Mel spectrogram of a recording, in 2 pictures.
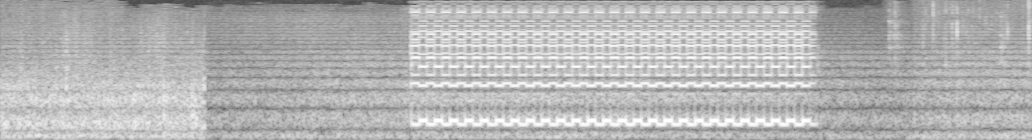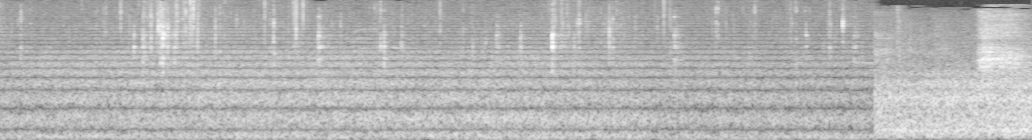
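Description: A telephone ringing: one warbling electronic ring lasting about two seconds, starting about two seconds in.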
